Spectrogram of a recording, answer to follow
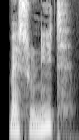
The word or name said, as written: masonit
